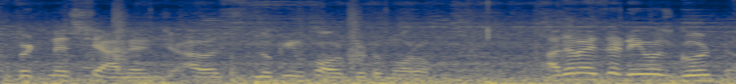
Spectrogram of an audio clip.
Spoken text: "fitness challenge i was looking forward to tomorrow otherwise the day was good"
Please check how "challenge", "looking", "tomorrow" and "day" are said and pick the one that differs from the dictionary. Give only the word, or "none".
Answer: none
